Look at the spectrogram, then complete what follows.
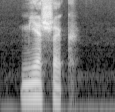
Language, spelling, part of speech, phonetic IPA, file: Polish, mieszek, noun, [ˈmʲjɛʃɛk], Pl-mieszek.ogg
